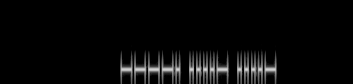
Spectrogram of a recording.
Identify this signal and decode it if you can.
Morse code, heard as a keyed tone, about 34 wpm, 700 Hz. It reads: 944
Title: Numbers - 3-Digit 35wpm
